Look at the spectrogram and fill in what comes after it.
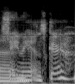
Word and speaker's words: St. Ansgar: Correct me if I'm not saying this correctly, but Ansgar Ansgar, uh-huh. Iowa. That's where I was at. Um, St. Ansgar. Mm-hmm. Yeah. – Yep. That was it.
